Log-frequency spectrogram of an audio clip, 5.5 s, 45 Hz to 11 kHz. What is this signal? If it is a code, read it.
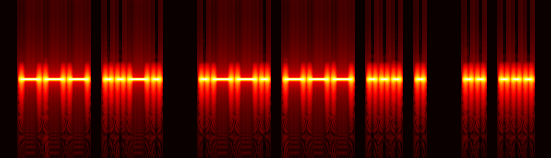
Morse code, heard as a keyed tone, about 21 wpm, 700 Hz. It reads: OF POSE IS
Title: Sentences from Top 1000 Words - Review Part 2 - 20wpm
